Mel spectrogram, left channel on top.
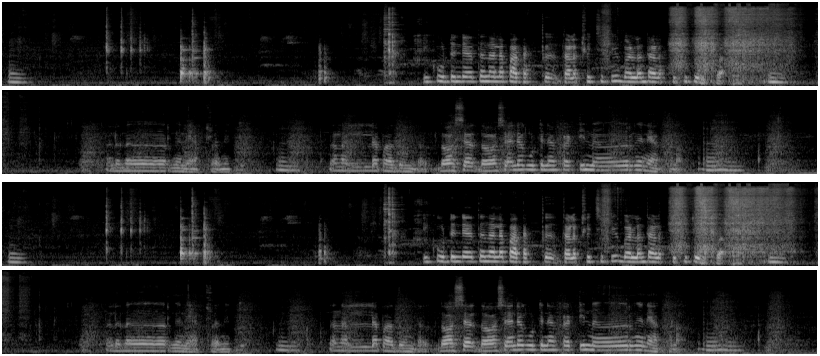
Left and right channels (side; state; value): both; normal; correlation 0.43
